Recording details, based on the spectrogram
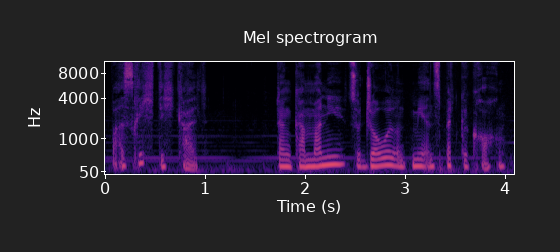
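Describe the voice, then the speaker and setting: An actor playing a grown son recalling his wild boyhood, narrating a literary radio play in measured, incantatory short phrases. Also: on the high side, vocal fry, a little mellow. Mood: urgent, vivid. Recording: music behind the voice.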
